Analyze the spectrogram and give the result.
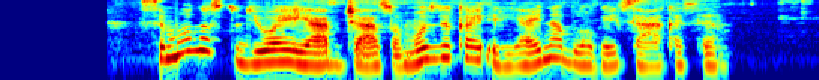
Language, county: Lithuanian, Alytus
